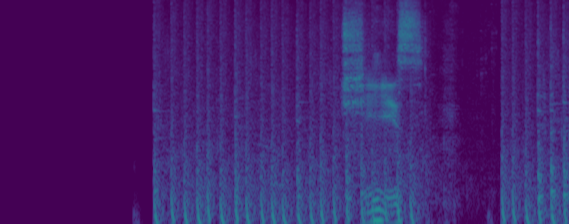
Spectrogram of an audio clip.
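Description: A mounted turret in the horror game Choo-Choo Charles fires a rapid, heavy stream of shots after a moment of silence, loud and rhythmic with a brief harsher burst midway, while a man briefly exclaims.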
